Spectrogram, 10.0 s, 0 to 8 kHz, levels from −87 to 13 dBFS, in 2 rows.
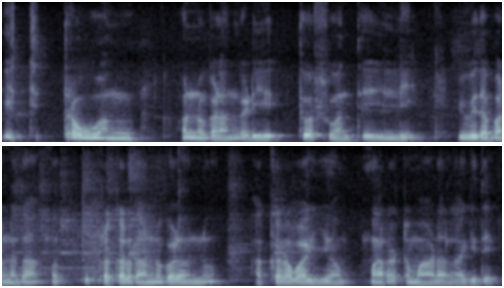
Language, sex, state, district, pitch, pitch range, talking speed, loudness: Kannada, male, Karnataka, Koppal, 135 Hz, 130-140 Hz, 90 wpm, -20 LUFS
